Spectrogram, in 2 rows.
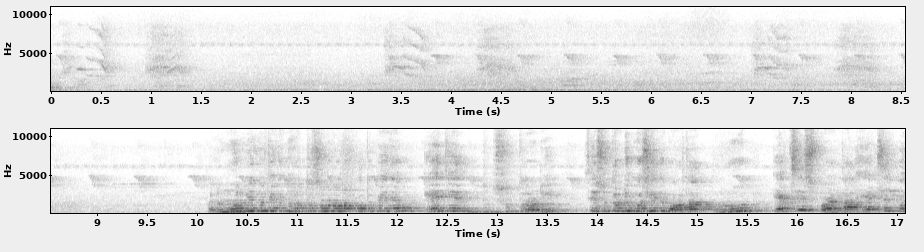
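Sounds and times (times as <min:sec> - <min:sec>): bird calling: 0:00.0 - 0:02.0, 0:02.7 - 0:15.8.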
